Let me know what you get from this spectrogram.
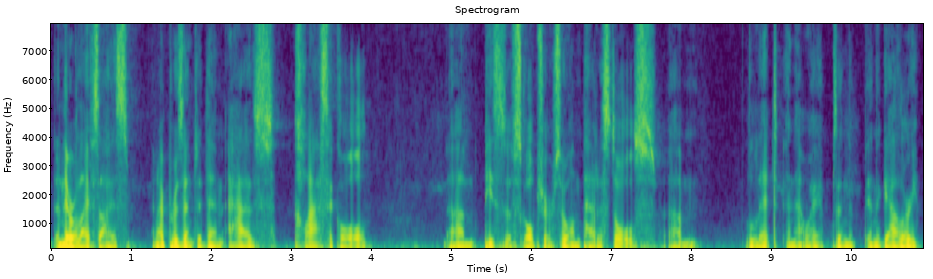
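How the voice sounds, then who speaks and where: Deep, dark-voiced man chatting casually. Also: dry recording, studio quality. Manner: rambling, frequent restarts and fillers, laughs easily. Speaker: pastor and podcast co-host. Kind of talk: casual discussion.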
